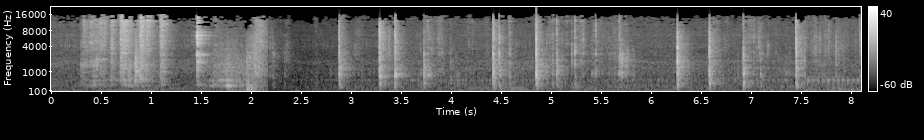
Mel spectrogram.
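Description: Metal spoon clinking and scraping against a plastic tub as raw shrimp are stirred with seasoning: a string of irregular light clicks.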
